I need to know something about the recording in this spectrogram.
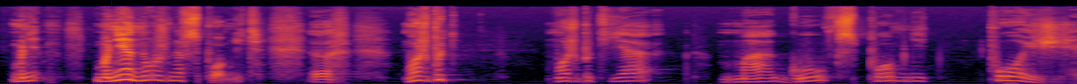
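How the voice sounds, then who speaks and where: An actor playing a frightened, evasive small-time informer in a radio drama, stammering and hesitant. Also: male voice, a little high, very animated, slow, vocal fry, long pauses, slightly rough, heavily acted. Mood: fearful, hesitant. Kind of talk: Soviet radio drama acting.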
